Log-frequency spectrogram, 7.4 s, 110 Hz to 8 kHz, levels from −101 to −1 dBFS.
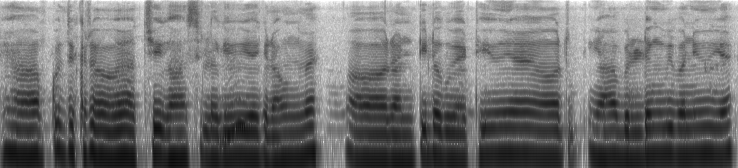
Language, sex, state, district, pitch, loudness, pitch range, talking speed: Hindi, male, Uttar Pradesh, Deoria, 145 Hz, -15 LUFS, 140-150 Hz, 205 wpm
